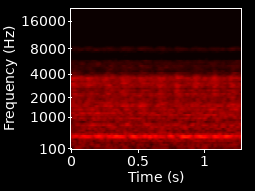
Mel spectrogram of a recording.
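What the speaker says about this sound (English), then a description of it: "that's my John Deere clock. It has different tractor sounds, and it goes off every hour" A John Deere novelty clock chiming the hour with a recorded tractor sound: a steady, droning engine idle with a constant hum, close and continuous, no talk.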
